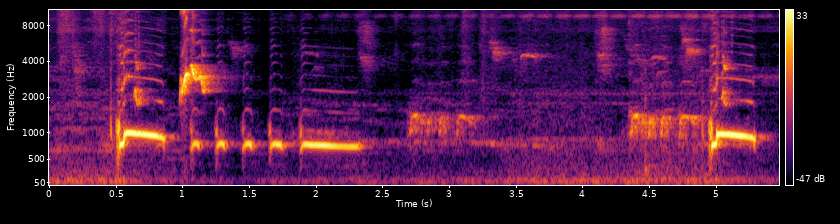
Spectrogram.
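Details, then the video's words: Zebra dove of the Bangkok type used to coax other doves into song; soft cooing phrases with a rapid stuttered run of short notes, brief higher chirps and a wing flutter, ending in another rolling coo. "Ngerot Kuwor Kuwor Langsung MANGGUNG Pancingan perkutut Bangkok Pintar Bikin BUNYI kutut Bakalan"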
